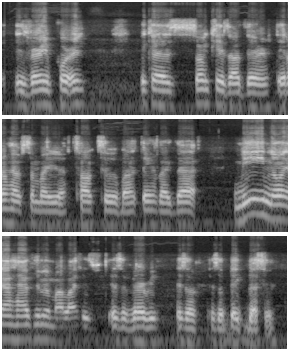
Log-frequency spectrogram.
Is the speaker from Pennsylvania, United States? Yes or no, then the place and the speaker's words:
no; North Miami, Florida, United States; I grew up in north miami I was born in Florida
